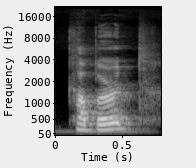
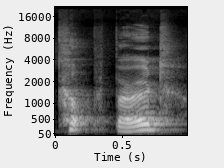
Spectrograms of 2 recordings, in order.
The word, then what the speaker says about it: cupboard: this should be pronounced cupboard cupboard it should not be pronounced cup bird or cup board the p in this word is silent like please can you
